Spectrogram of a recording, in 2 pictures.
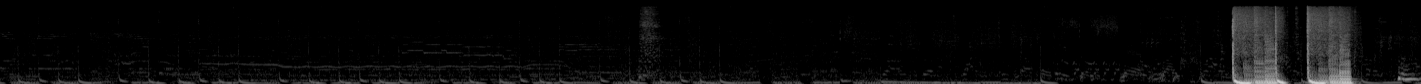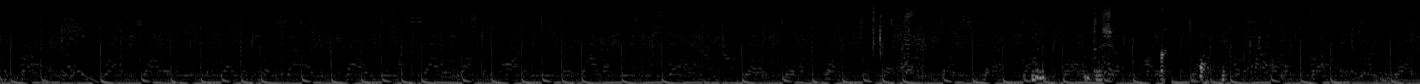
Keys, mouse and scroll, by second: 0.9-2.2 drag, 3.1-5.5 drag, 7.2-8.6 drag, 9.4 click, 12.2 space, 12.7 space, 12.9 space, 13.3 space, 14.9 right click, 17.3 click, 18.8-19.8 drag, 20.7 right click, 24.7 right click, 25.6 right click, 26.8 right click, 27.5 right click.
